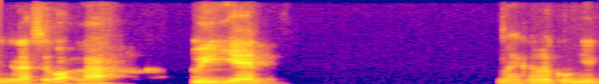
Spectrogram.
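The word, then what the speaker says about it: 语言: Ví dụ dén này, ta có từ ngôn ngữ thì người ta sẽ gọi là ủy dén.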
